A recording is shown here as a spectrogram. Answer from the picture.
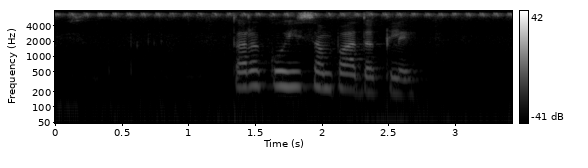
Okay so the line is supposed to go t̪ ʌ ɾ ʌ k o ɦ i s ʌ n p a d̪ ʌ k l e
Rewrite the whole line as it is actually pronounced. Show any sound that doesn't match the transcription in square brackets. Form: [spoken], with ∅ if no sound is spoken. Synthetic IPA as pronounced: t̪ ʌ ɾ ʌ k o ɦ i s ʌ [m] p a d̪ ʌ k l e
